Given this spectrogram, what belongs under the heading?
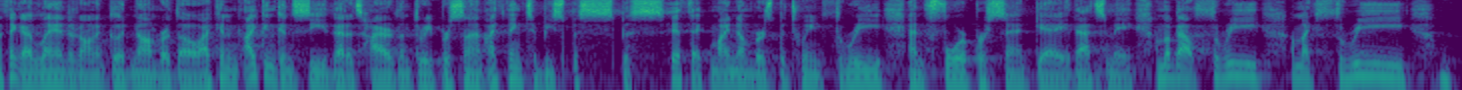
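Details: Adult male stand-up comedian who says he stutters and calls it a very mild speech impediment; repetitions of words and phrases are heard during his set; stuttering.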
